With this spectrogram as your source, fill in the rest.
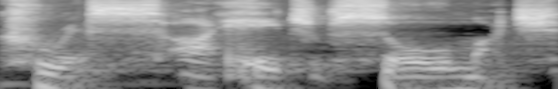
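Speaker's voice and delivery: low, regal, menacing villain voice. Recalling the video game, the speaker quotes its villain in a royal villainish Albert Wesker voice. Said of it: "Albert Wesker has a more royal villainish voice".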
